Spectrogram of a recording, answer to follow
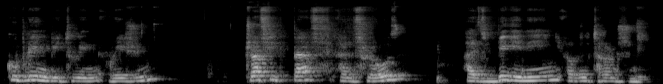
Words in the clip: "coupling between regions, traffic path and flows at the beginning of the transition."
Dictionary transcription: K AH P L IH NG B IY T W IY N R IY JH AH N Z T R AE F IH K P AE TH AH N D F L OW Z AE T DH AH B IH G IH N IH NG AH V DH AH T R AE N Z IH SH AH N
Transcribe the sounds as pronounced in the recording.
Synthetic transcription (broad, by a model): K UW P L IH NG B IY T W IY N R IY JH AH N T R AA F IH K P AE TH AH N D F L OW Z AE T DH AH B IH G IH N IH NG AH V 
